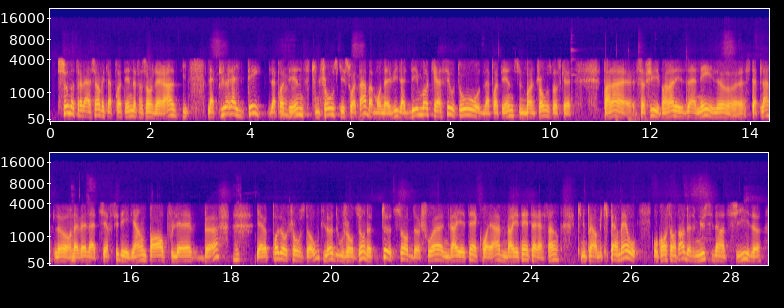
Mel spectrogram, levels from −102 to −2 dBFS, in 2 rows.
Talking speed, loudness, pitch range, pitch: 175 wpm, -22 LUFS, 120-160 Hz, 135 Hz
